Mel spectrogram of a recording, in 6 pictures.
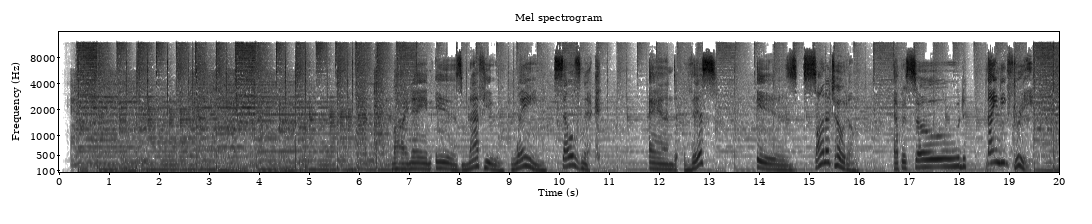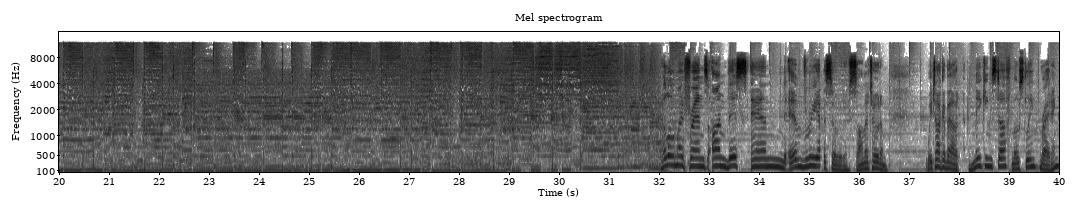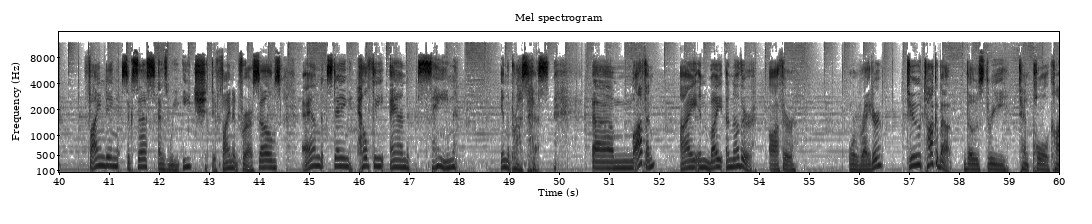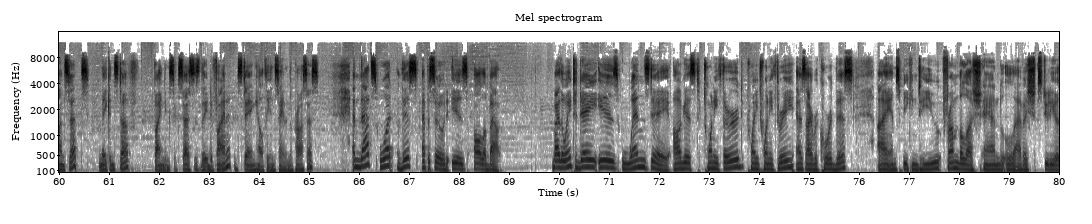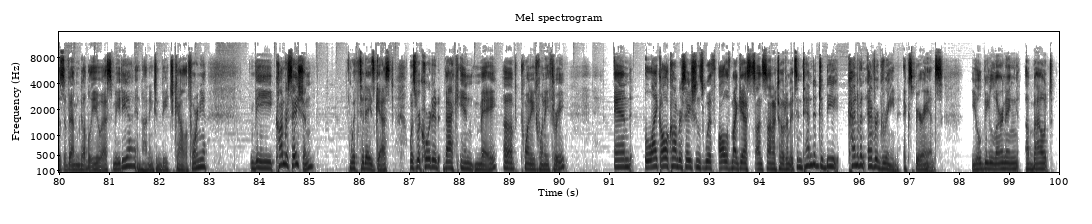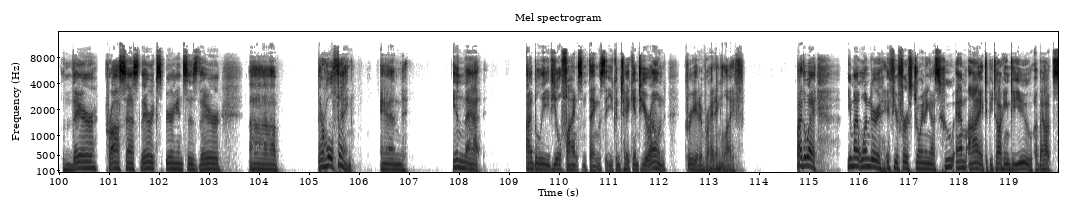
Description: Sonitotum 093: In Conversation w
